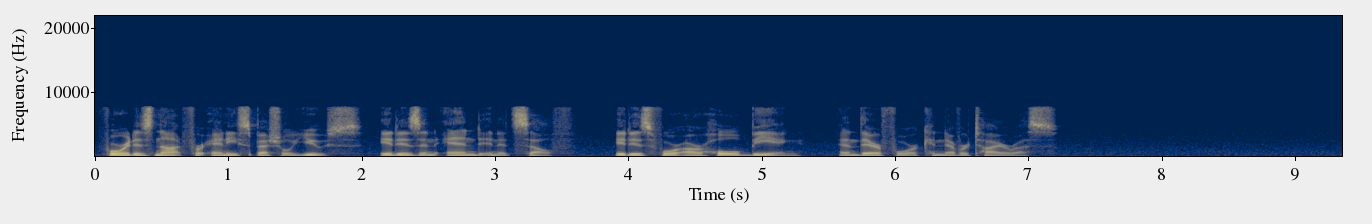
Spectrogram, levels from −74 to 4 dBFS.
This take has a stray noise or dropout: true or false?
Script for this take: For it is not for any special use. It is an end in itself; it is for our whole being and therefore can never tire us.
false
